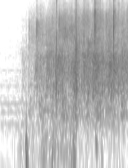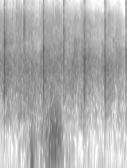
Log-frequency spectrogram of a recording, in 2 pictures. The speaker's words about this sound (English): If he's ever done anything for you, why don't you give him a hand clap of praise?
